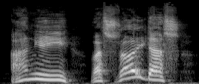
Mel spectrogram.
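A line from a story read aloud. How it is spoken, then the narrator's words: Called out. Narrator (German): rief Frau Horatio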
